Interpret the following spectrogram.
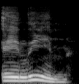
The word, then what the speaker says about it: Elim: The plural form of El is Elim, and you find that several places in the Hebrew Bible. That's spelled Aleph, Yod, Mem.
